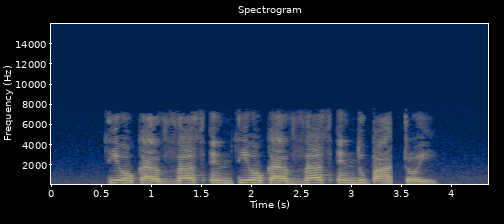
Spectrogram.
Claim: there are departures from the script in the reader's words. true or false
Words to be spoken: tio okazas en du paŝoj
true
